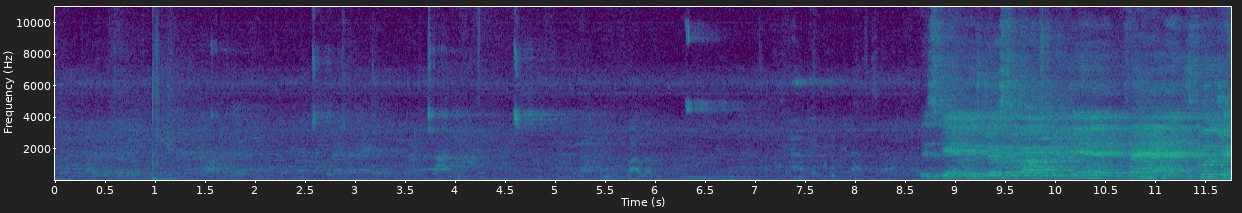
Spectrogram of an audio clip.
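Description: Sneakers squeak on a wooden court floor in a large echoing hall.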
